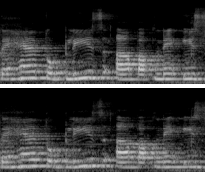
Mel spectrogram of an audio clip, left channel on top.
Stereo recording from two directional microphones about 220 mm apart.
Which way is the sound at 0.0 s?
40° left (ahead or behind).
